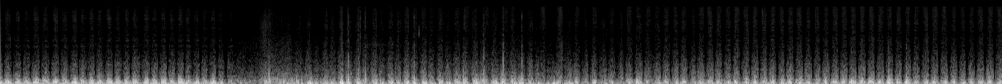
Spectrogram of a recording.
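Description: Fingertips of both hands rapidly scratch and rub a fluffy grey faux-fur windscreen on a stand microphone. The result is a dense, fast, uneven stream of muffled, low, thumping rustles with almost no high end. The sound briefly softens just after two seconds, then continues steadily to the end.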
